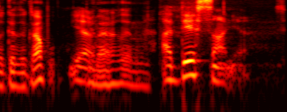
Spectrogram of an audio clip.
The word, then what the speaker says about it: Adesanya: And Adesanya is how you pronounce Adesanya.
